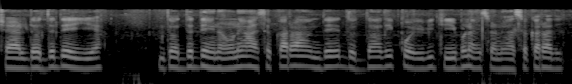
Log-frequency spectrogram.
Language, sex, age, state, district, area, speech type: Dogri, male, 18-30, Jammu and Kashmir, Kathua, rural, spontaneous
